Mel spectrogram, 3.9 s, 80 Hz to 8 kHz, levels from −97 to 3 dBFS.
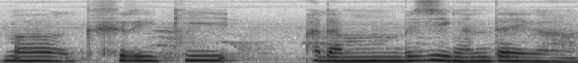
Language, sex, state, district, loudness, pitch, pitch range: Wancho, female, Arunachal Pradesh, Longding, -14 LUFS, 195 Hz, 185-205 Hz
